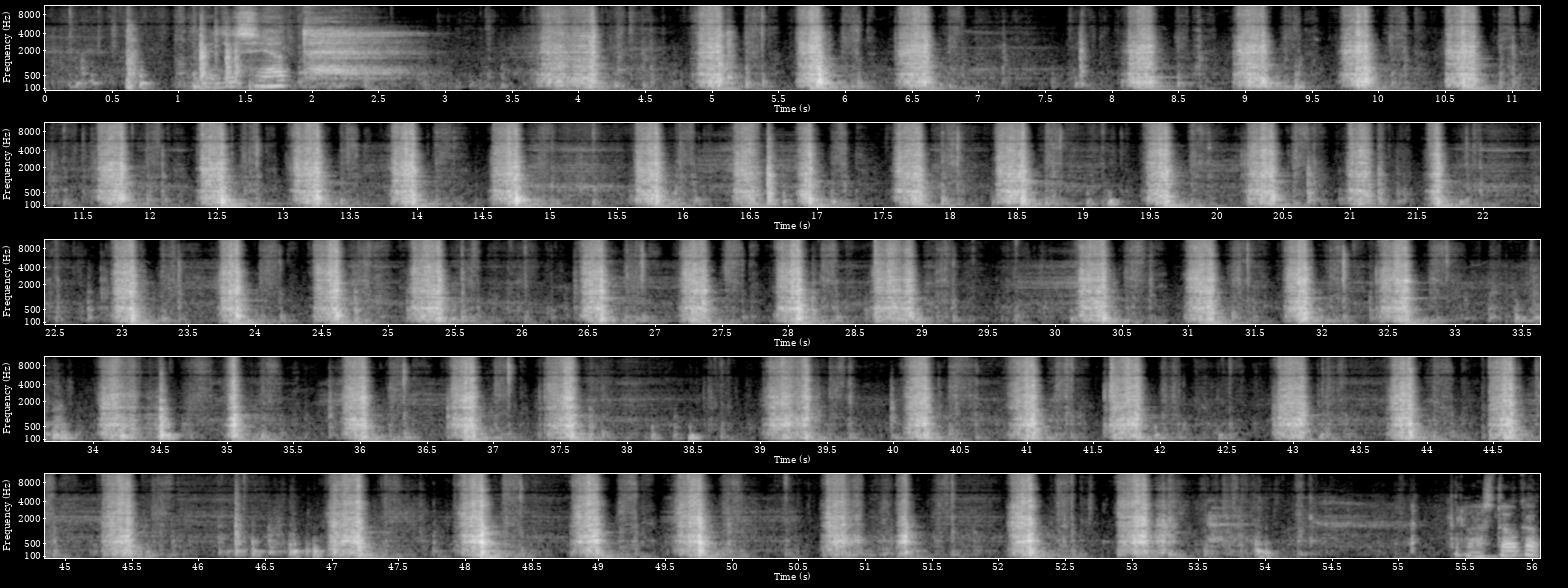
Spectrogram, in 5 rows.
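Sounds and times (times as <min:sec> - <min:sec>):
knife shaving wooden stick: 0:03.5 - 0:54.4.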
